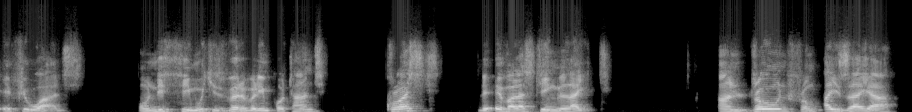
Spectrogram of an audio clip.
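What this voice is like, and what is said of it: Coarse, rough voice. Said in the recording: “my voice is a bit coarse. I've been having a bit of malaria and cough ... Don't worry about my coarse voice. This is not my normal voice.”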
